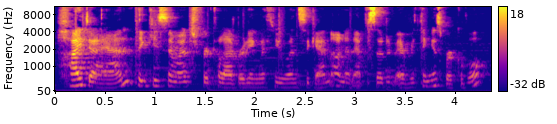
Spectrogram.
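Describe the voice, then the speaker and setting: Woman, podcast host, measured, soft-spoken, faint music behind. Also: fairly low pitch. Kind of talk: scripted intro then interview questions.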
